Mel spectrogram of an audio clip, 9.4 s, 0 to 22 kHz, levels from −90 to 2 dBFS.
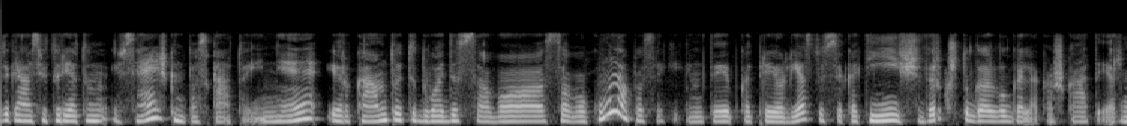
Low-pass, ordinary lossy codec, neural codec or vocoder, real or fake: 7.2 kHz; AAC, 96 kbps; none; real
